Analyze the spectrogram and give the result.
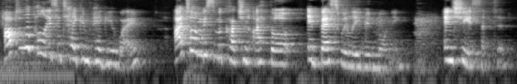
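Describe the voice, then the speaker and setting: Young woman acting a high-voiced, coldly accusing sister. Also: very animated, bright, forceful tone, slight background noise, exaggerated voice. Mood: cold, controlled. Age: young adult. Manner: deliberate, emphatic, articulate stage delivery. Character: Hattie, cold sharp-witted accusing Victorian-era sister. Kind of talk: theatrical monologue performance. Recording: echoey room, distant mic, music.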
